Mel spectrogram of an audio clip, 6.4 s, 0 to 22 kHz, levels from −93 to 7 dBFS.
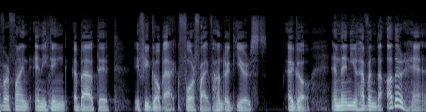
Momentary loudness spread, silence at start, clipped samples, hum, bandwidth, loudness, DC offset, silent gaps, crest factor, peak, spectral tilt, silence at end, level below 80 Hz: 9 LU; 0 s; under 0.1%; none; 13 kHz; -25 LUFS; under 0.1%; none; 18 dB; -8 dBFS; -7 dB/octave; 0 s; -50 dBFS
